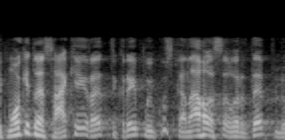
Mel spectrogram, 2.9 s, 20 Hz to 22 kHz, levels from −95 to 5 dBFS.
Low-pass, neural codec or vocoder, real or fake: 7.2 kHz; none; real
